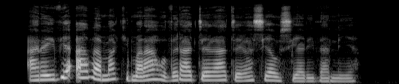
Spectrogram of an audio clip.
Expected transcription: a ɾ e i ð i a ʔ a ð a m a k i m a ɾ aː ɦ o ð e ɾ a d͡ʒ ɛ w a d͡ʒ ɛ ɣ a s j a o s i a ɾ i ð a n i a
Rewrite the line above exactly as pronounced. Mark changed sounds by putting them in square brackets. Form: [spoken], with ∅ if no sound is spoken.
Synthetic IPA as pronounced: a ɾ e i ð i a ʔ a ð a m a k i m a ɾ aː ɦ o ð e ɾ a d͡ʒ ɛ [ɣ] a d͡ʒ ɛ ɣ a s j a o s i a ɾ i ð a n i a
